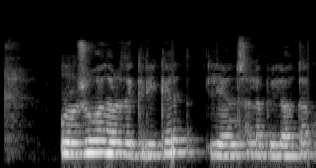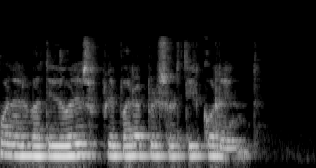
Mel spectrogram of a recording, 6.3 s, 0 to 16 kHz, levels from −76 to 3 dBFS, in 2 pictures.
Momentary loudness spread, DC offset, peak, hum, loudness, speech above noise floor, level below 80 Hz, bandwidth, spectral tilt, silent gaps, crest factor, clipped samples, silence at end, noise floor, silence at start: 10 LU; under 0.1%; -2 dBFS; none; -18 LUFS; 50 dB; -58 dBFS; 7.4 kHz; -7.5 dB/octave; none; 16 dB; under 0.1%; 0.7 s; -67 dBFS; 0.05 s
